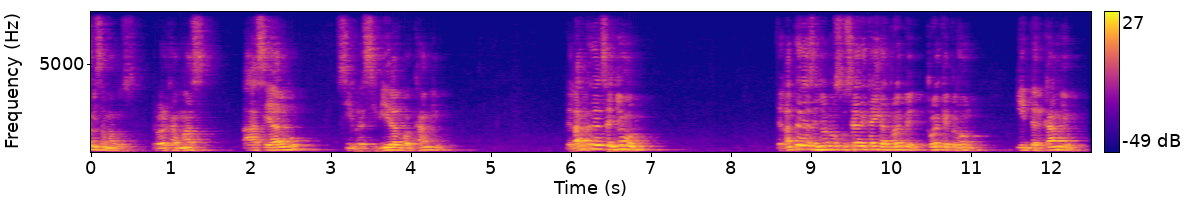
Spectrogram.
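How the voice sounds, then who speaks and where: A man delivers a sermon as pastor in a church, his voice sitting a bit high. He preaches conversationally, joking and tossing asides to the congregation. The sound is heavily echoey and captured from some distance. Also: darkish tone.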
